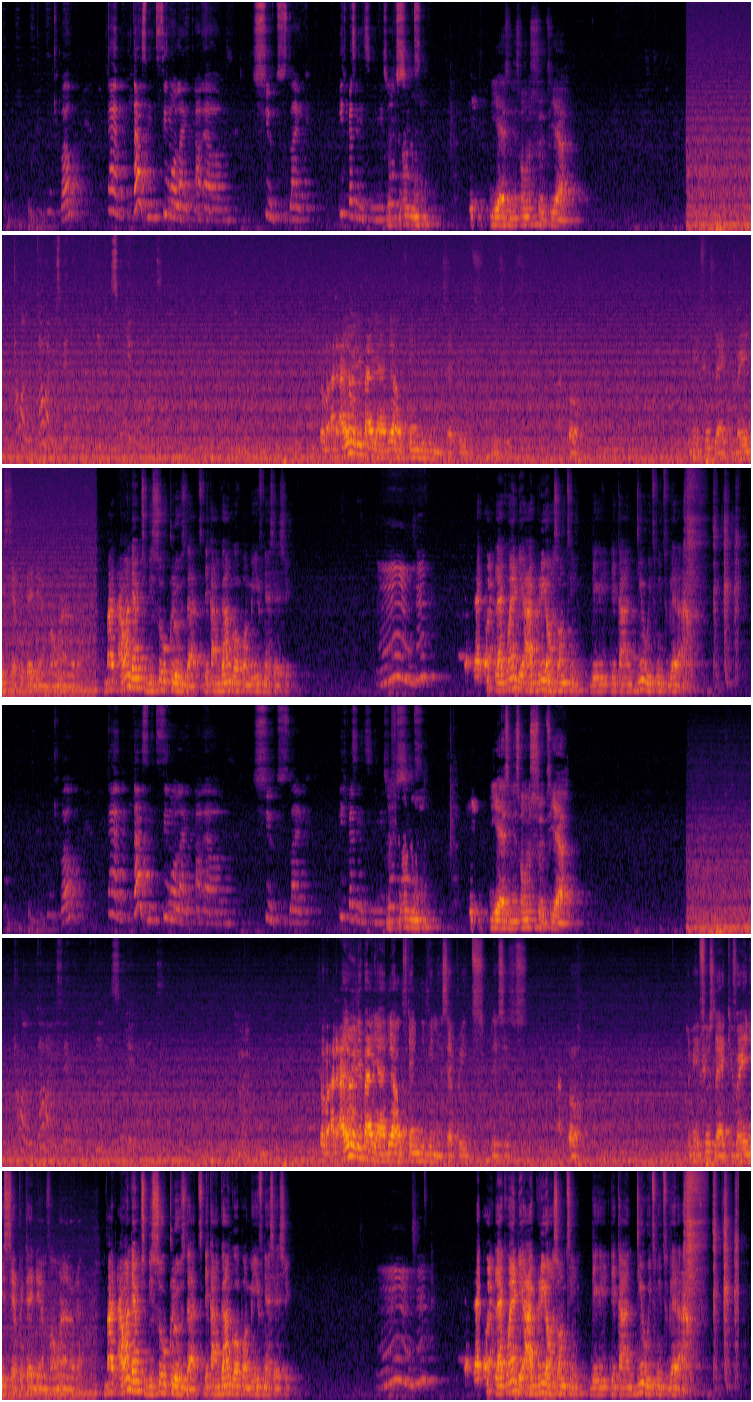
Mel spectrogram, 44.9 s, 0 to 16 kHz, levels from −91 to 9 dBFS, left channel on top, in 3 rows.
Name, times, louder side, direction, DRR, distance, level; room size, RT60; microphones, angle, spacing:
voice 1, 0.9-1.4 2.1-4.6 5.0-6.0 6.7-8.4 15.0-18.0 18.5-18.9 19.4-19.9 20.2-20.5 21.0-22.1 24.8-25.0 25.3-25.4 26.7-26.8 28.7-28.8 30.3-30.4 30.7-30.8 37.4-38.4 39.1-39.2, left 3 dB, 45° left, 4.1 m, -37 dB
voice 2, 7.7-8.6 9.3-11.6 19.7-20.4 21.3-25.2 26.1-26.6 28.7-31.6 32.0-35.7 39.2-44.7, right 4 dB, 85° right, 1.1 m, -23 dB
room tone medium quiet Pablo's condo, 13.7-31.8, left 1 dB, 75° left, 2.5 m, -35 dB
27.0 x 18.5 x 5.5 m
head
